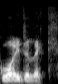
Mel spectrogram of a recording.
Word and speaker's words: Goidelic: The term Gaelic, and here it is, we would spell it Gaelic, but the earlier spelling Goidelic, such that you would look at it and go Goidelic.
